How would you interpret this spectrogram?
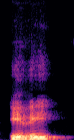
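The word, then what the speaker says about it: eyrie: अपना नेस्ट बनाते हैं उस नेस्ट को पर्टिकुलर री या एरी बोलते हैं स्पेलिंग आप ध्यान दीजिएगा ई वाई आर आईई या एई आर आई से री बोलते हैं अगला वर्ड है हमारा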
